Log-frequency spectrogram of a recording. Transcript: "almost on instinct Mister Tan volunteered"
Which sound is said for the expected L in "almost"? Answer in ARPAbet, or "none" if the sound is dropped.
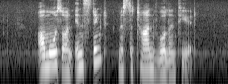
none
